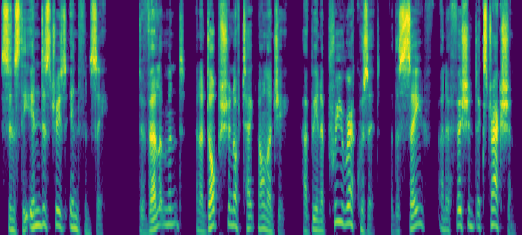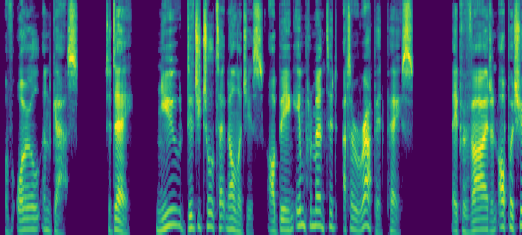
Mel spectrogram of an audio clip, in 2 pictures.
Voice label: Oil Corporate

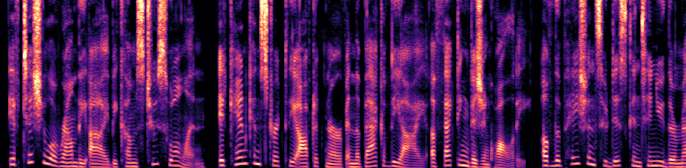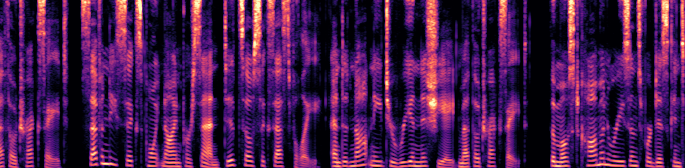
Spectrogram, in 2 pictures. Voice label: Pharma Sample Reads

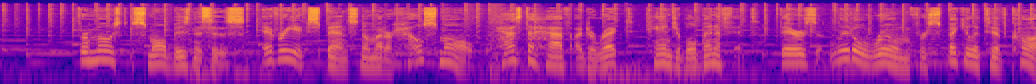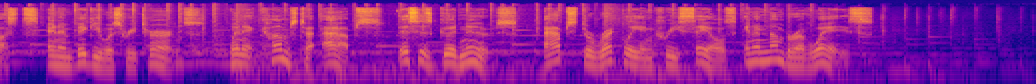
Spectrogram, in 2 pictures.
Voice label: Product Promo about Apps

